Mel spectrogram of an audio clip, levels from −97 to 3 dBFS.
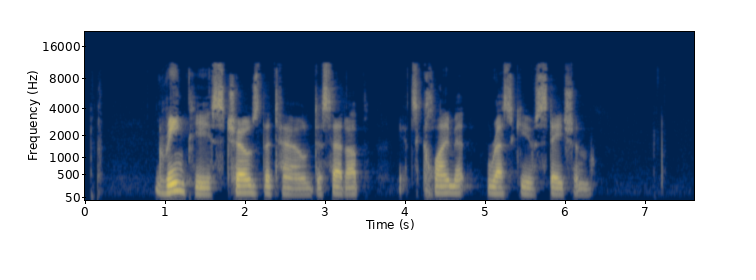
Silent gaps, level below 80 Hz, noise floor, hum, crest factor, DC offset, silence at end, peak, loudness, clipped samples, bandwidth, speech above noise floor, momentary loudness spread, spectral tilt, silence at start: none; -74 dBFS; -81 dBFS; none; 26 dB; under 0.1%; 1.3 s; -2 dBFS; -26 LUFS; under 0.1%; 11.5 kHz; 55 dB; 15 LU; -4 dB/octave; 0.9 s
